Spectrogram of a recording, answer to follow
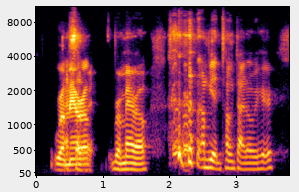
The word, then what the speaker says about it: Romero: Romero.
